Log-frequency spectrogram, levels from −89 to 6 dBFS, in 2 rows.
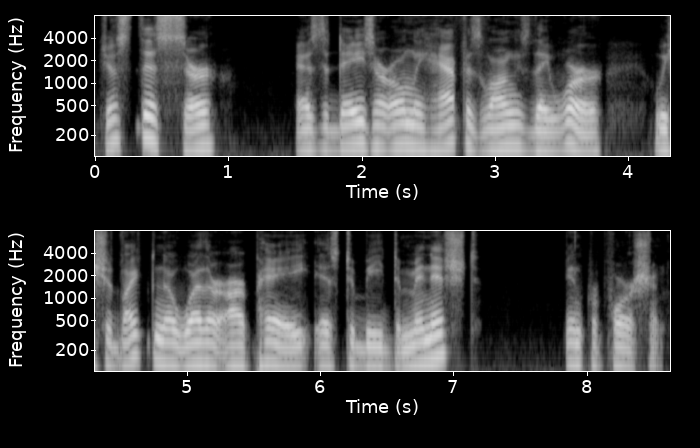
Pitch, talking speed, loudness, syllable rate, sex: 125 Hz, 195 wpm, -16 LUFS, 5.4 syllables/s, male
